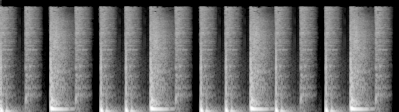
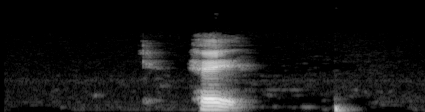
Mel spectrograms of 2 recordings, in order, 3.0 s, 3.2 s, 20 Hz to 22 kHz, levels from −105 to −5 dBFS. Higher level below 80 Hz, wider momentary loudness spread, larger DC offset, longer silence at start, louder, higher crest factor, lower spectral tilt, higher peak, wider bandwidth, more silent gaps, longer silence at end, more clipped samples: first, -26 dBFS vs -72 dBFS; second, 6 LU vs 24 LU; neither; second, 0 s vs 1.45 s; first, -18 LUFS vs -21 LUFS; second, 16 dB vs 24 dB; first, -4.5 dB/octave vs -3 dB/octave; first, 0 dBFS vs -4 dBFS; first, 17 kHz vs 6.4 kHz; neither; second, 0.1 s vs 0.65 s; neither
